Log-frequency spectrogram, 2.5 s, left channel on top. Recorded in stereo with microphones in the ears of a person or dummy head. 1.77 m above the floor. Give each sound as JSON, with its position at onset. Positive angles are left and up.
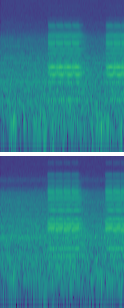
{"t": 0.9, "sound": "an alarm clock", "side_deg": -60, "distance_m": 1.8}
